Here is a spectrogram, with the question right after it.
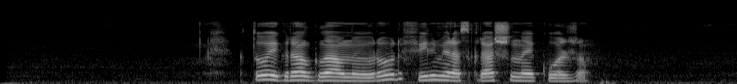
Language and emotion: Russian, neutral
